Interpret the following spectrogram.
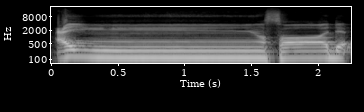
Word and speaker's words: كهيعص: ke huruf Shad jadi panjangkan ainnya Ain Shad panjangkan ainnya dulu ya jangan baca Ain Shad ghunahnya yang lama tapi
